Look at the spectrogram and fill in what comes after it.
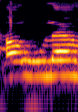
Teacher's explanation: कौ होंठ गोल हो जाएंगे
